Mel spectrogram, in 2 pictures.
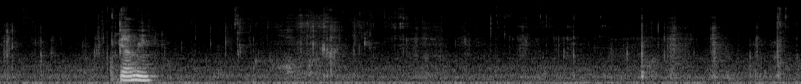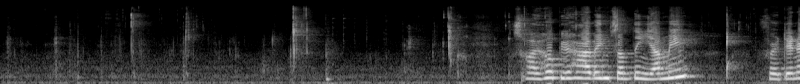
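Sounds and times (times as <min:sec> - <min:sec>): close-miked chewing: 0:00.0 - 0:13.3.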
